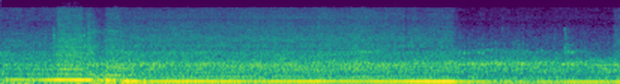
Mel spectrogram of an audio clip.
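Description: A Japanese hot hatch's engine revving in a racing video game, a steady sustained whine with a pitch shift early on and faint tire noise, fairly quiet and without talk.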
